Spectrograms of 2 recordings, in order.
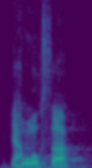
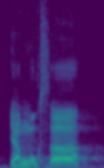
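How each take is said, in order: The two takes are said the same way.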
